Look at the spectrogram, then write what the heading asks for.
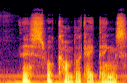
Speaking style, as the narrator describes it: she sighed

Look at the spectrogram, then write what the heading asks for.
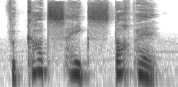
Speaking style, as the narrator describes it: Terry yelled

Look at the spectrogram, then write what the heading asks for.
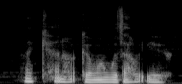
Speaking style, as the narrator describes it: Her voice is calm when she says

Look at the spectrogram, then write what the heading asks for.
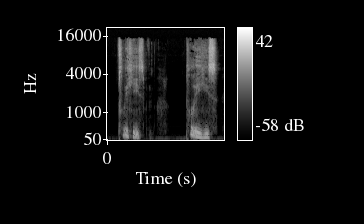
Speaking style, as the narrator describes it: the man whimpered

